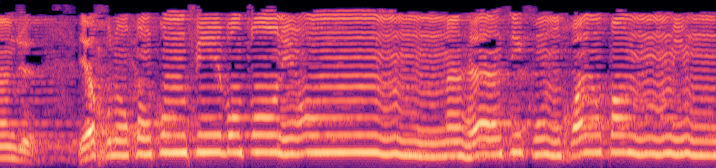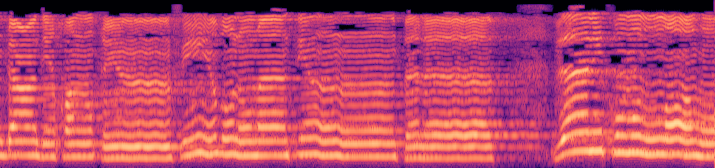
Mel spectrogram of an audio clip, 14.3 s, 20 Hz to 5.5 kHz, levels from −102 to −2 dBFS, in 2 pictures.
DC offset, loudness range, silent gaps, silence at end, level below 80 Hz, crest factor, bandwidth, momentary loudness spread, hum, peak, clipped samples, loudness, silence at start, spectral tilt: under 0.1%; 2 LU; none; 0 s; -70 dBFS; 16 dB; 5.2 kHz; 6 LU; none; 0 dBFS; under 0.1%; -16 LUFS; 0 s; -7 dB/octave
